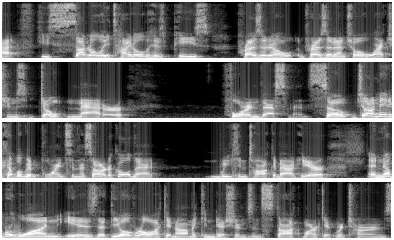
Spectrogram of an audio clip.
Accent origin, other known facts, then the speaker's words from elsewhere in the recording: United States; accent: American; moved away as an adult; now in Australia; I do still have an American accent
